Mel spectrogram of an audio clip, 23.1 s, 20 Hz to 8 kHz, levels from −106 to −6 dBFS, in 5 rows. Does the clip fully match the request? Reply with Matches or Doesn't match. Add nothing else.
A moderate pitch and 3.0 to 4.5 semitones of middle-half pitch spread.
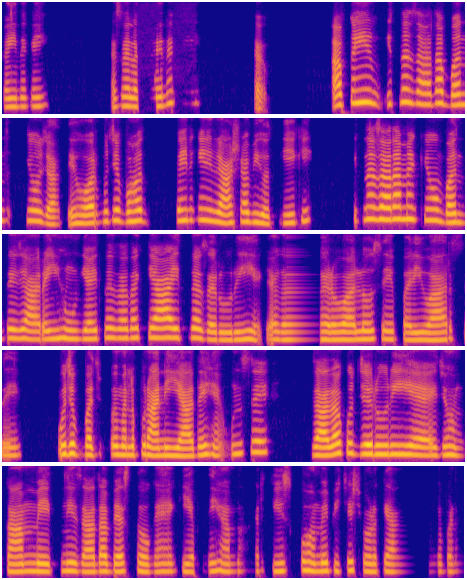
Doesn't match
